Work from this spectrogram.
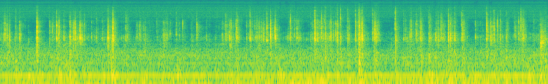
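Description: A full-size black plastic computer keyboard with hollow keys, resting on a wooden desk, is typed on rapidly with the long nails and fingertips of both hands. The result is a dense stream of short, bright, clicky key taps with uneven loudness over a steady low hum.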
